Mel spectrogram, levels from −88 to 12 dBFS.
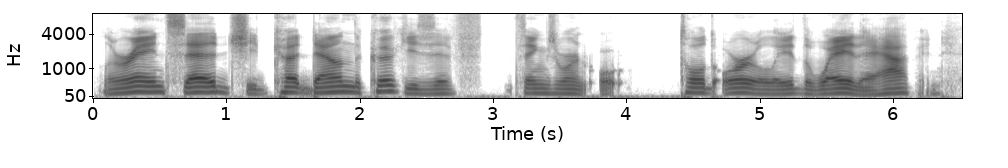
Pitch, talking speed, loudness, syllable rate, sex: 125 Hz, 145 wpm, -20 LUFS, 4.4 syllables/s, male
